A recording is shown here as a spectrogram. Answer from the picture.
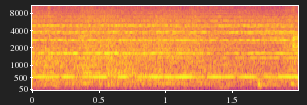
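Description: A steady mechanical whine held on one pitch, over a background of general room noise.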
